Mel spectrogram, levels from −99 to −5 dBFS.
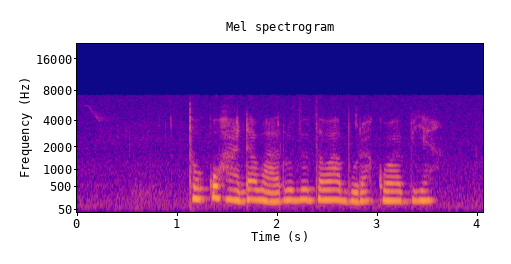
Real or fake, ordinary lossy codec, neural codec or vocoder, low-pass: real; none; none; 7.2 kHz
